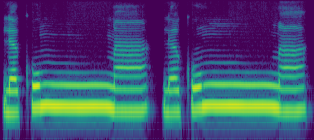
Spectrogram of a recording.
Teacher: Here we are making the gunna, long gunna, pressing the meme inshallah for the ma.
